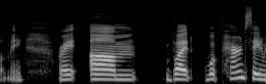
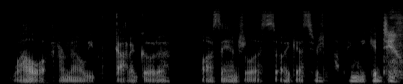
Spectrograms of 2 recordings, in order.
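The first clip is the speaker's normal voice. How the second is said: low, soft, lazy pilot shrug; mock defeated pilot; 5 semitones lower, 15 dB quieter than usual. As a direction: play a hopeless pilot mumbling.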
